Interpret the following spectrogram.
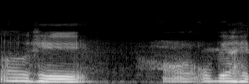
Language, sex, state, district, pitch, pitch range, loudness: Marathi, male, Maharashtra, Pune, 130 Hz, 120-140 Hz, -15 LUFS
